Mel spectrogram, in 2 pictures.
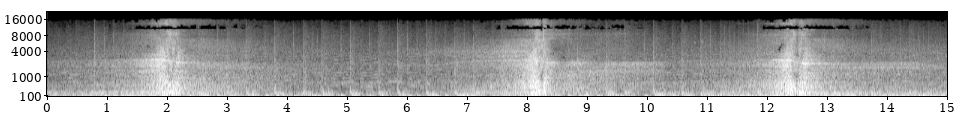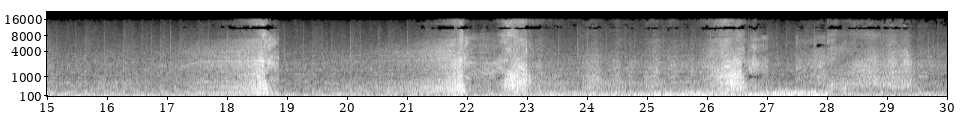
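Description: Arrma Talion XL RC car's brushless motor whining past in about six high-speed passes, each a swelling whoosh with a whine that rises and then falls in pitch as it goes by. Background music plays underneath.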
